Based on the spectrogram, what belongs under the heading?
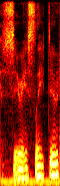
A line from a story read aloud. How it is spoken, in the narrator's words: he asked, his voice starting to tremble with pure terror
